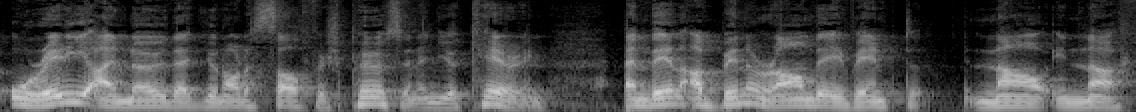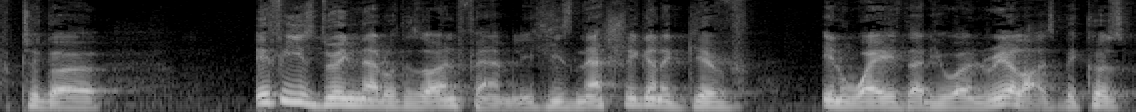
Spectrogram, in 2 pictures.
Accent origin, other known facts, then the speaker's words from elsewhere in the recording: South Africa; That's lekker for me as a South African in a competitive sense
